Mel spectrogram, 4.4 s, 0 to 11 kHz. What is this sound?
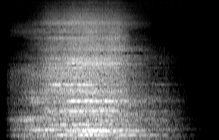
Once more, a plastic soda straw in a 32-oz. plastic soft drink cup being scraped up and down in the lid. I made several different recordings of me manipulating the straw for these monster sounds to get variety, so it won't sound like the same clip over and over. The lower sounds are pulling the straw out and the higher sounds are pushing the straw in. Recorded with a Logitech USB mic and run through Audacity with gverb and pitch changes. Some of the tracks (there are about 4 or 5) are also reversed.
horror, howl, monster, roar, scream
